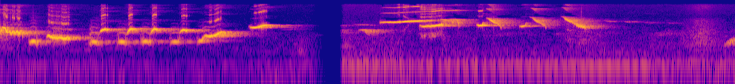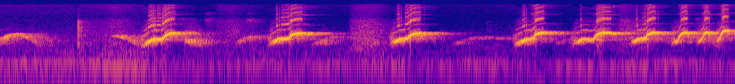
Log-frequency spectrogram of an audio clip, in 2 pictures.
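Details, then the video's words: White-rumped shama, called murai batu, singing a lure song meant to provoke other shamas: rich, varied phrases of whistled slurs and rapid trills, with a pause after the opening, over a low steady hum. "Suara MURAI BATU jadi EMOSI GACOR BONGKAR ISIAN | PANCINGAN MURAI ¦ SHAMA BIRD"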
